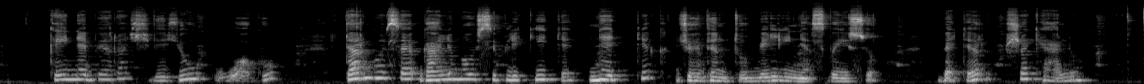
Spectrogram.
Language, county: Lithuanian, Šiauliai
